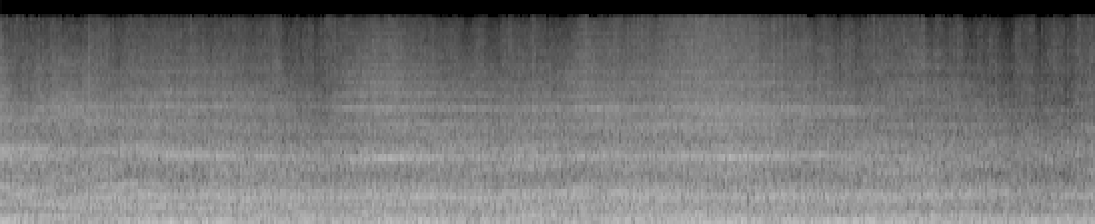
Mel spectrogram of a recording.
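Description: Dark ambient music: a steady low rumble with faint sustained tones drifting slowly above it, with no beat and no voice.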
